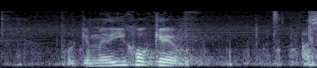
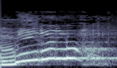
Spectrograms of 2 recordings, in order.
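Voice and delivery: mock amazement; slower than usual. Kid passing him in race.

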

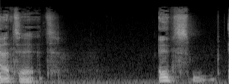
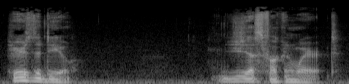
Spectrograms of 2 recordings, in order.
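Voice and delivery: usual speaking voice

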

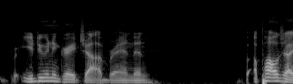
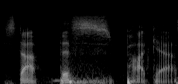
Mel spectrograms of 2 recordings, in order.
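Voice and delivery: whispered; 8 semitones lower, 7 dB quieter, much slower than usual. Real, not acted. Despairing aside after bad pun.

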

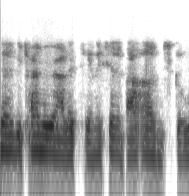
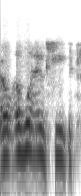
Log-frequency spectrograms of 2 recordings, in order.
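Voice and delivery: put-on eager kid; 10 semitones higher, faster than usual. Friend quizzing the child.

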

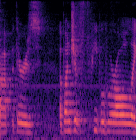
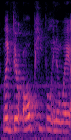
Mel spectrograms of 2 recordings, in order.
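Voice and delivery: normal talking voice

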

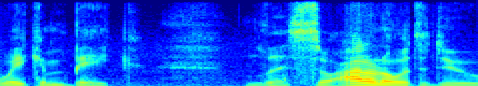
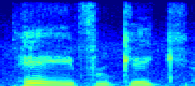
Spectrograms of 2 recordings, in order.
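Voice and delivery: weak Lobo imitation; 6 semitones higher, 5 dB quieter, slower than usual. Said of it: "I can't do it no more".

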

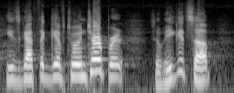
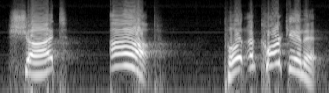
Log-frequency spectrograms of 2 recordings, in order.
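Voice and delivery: a sharp, much higher, louder shut up; shouted order; 7 semitones higher, 5 dB louder, slower than usual. Acted. Preacher voicing Paul silencing the long-winded prophet, shouted. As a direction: bark the order so the room jumps. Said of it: "why I'm emphasizing it that way".

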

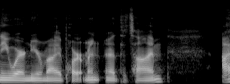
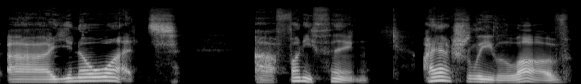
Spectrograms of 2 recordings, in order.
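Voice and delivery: fake casual lie; 3 semitones higher, much slower than usual. Making up a lie.

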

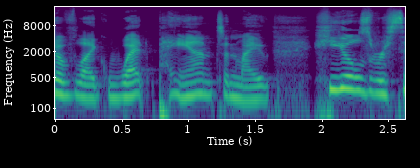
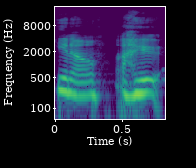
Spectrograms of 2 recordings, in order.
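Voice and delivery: ordinary delivery, nothing marked

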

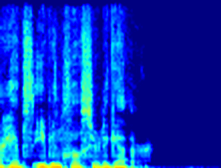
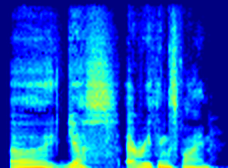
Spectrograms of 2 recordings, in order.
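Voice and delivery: usual speaking voice

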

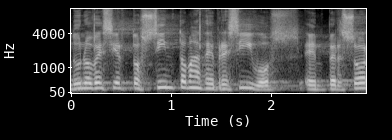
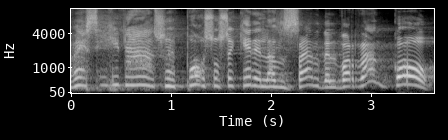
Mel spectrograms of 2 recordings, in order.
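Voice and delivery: calling neighbor; 8 semitones higher, slower than usual. Retold or imitated. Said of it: "le gritan a mi tía".

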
